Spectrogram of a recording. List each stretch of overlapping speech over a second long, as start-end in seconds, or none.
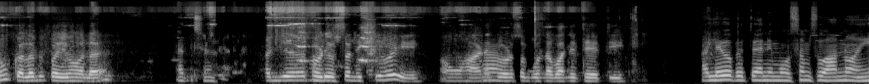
none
